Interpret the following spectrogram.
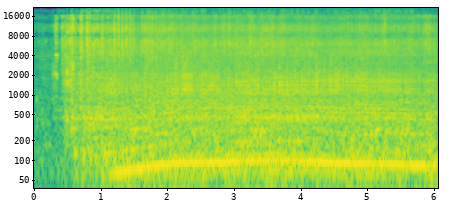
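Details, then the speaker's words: Restored 1971 Evinrude 9.5 HP 9122R outboard, lake test run; fires on first pull and settles into a strong, steady, even run with no misses or knocks, reported idling perfectly and doing 17 mph; healthy outboard. "She's a beauty and she runs great, I'm telling you. 17 miles an hour, easy, starts right up, idles perfect."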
